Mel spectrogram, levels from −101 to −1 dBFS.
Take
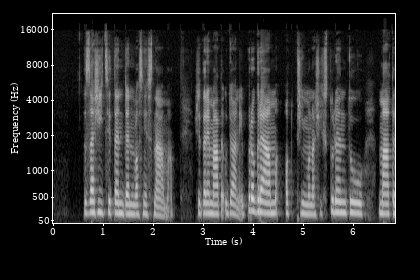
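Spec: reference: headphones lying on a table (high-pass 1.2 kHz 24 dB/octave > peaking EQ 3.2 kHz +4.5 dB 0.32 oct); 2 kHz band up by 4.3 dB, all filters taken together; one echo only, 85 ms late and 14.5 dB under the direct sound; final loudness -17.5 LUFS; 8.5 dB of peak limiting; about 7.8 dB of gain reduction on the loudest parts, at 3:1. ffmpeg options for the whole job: -af "equalizer=f=2000:t=o:g=6.5,acompressor=threshold=0.0501:ratio=3,alimiter=limit=0.0891:level=0:latency=1,highpass=f=1200:w=0.5412,highpass=f=1200:w=1.3066,equalizer=f=3200:t=o:w=0.32:g=4.5,aecho=1:1:85:0.188,volume=8.41"

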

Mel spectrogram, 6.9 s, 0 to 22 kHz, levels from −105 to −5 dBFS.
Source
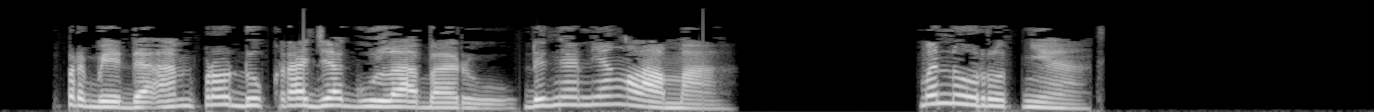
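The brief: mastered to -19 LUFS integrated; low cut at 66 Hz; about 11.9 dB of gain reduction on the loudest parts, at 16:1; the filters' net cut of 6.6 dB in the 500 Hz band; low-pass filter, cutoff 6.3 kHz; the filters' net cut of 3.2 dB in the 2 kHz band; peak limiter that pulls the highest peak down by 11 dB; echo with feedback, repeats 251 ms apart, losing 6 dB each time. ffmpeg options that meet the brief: -af "highpass=66,lowpass=6300,equalizer=f=500:t=o:g=-8,equalizer=f=2000:t=o:g=-3.5,acompressor=threshold=0.0355:ratio=16,alimiter=level_in=1.5:limit=0.0631:level=0:latency=1,volume=0.668,aecho=1:1:251|502|753|1004|1255|1506:0.501|0.251|0.125|0.0626|0.0313|0.0157,volume=7.08"

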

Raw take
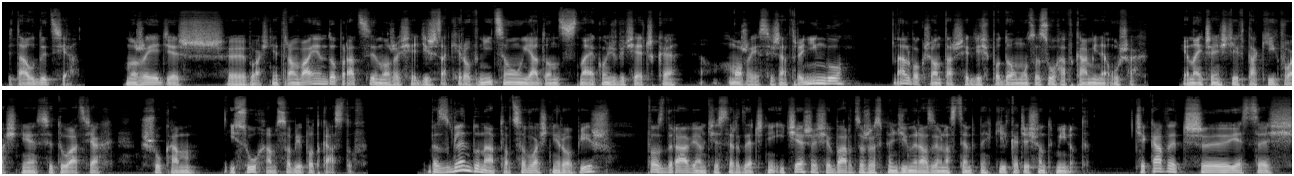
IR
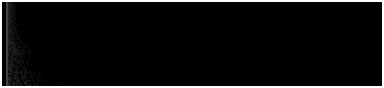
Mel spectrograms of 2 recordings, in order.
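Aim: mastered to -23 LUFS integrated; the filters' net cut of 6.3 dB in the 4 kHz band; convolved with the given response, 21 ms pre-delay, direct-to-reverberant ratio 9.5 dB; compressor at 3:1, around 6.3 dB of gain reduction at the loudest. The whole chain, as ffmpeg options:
-filter_complex "[0:a]equalizer=f=4000:t=o:g=-8.5,acompressor=threshold=0.0794:ratio=3,asplit=2[s0][s1];[1:a]atrim=start_sample=2205,adelay=21[s2];[s1][s2]afir=irnorm=-1:irlink=0,volume=0.398[s3];[s0][s3]amix=inputs=2:normalize=0,volume=1.33"

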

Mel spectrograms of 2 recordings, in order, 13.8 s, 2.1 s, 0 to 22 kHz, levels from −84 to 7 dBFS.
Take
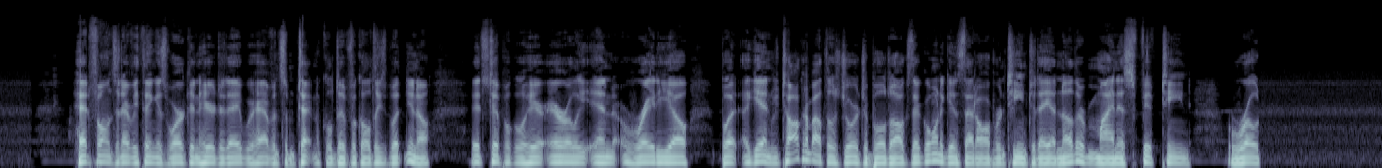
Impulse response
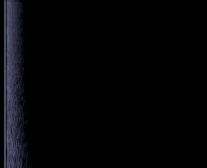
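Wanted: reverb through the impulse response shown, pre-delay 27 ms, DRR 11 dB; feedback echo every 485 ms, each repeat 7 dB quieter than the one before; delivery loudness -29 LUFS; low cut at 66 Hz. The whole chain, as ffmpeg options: -filter_complex "[0:a]highpass=66,aecho=1:1:485|970|1455|1940|2425:0.447|0.201|0.0905|0.0407|0.0183,asplit=2[s0][s1];[1:a]atrim=start_sample=2205,adelay=27[s2];[s1][s2]afir=irnorm=-1:irlink=0,volume=0.224[s3];[s0][s3]amix=inputs=2:normalize=0,volume=0.376"

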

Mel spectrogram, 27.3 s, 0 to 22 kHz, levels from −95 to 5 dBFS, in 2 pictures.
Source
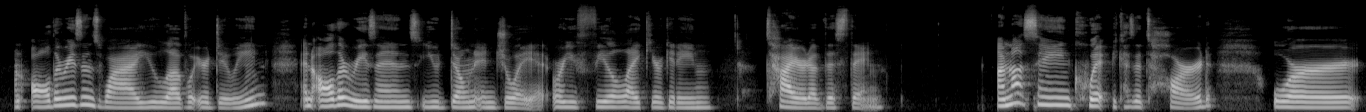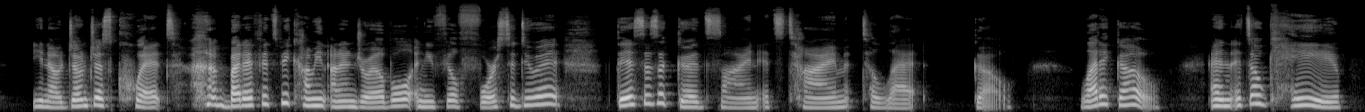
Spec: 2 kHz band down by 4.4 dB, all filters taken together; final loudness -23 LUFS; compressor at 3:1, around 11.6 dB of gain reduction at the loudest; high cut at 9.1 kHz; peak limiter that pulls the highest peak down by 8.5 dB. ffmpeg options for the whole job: -af "lowpass=9100,equalizer=f=2000:t=o:g=-5.5,acompressor=threshold=0.0316:ratio=3,volume=3.98,alimiter=limit=0.251:level=0:latency=1"

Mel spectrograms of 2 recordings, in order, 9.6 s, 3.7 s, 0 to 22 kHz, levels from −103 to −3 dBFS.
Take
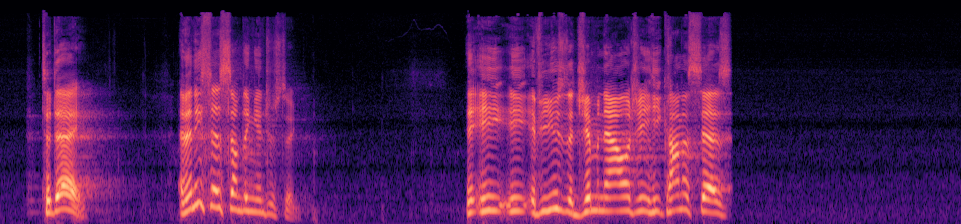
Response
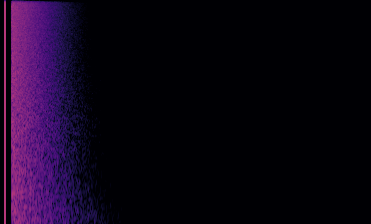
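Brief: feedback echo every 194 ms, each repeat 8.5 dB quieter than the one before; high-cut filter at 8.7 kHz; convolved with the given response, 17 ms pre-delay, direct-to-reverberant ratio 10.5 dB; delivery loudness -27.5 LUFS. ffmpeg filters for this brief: -filter_complex "[0:a]lowpass=8700,aecho=1:1:194|388|582|776:0.376|0.143|0.0543|0.0206,asplit=2[s0][s1];[1:a]atrim=start_sample=2205,adelay=17[s2];[s1][s2]afir=irnorm=-1:irlink=0,volume=0.266[s3];[s0][s3]amix=inputs=2:normalize=0,volume=0.422"

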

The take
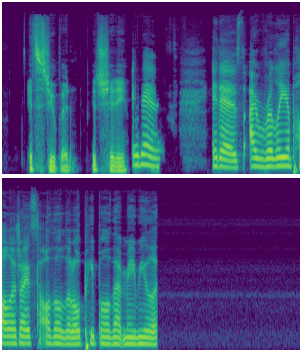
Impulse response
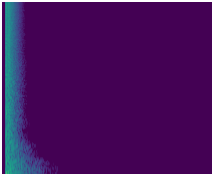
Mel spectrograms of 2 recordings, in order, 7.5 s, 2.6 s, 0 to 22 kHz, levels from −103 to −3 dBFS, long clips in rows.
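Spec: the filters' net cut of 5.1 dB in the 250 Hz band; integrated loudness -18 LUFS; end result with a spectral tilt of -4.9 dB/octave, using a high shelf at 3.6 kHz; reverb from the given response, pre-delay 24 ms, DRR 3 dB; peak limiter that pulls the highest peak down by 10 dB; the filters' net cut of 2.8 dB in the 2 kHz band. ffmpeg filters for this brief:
-filter_complex "[0:a]equalizer=f=250:t=o:g=-8,equalizer=f=2000:t=o:g=-5.5,highshelf=f=3600:g=7,alimiter=limit=0.141:level=0:latency=1,asplit=2[s0][s1];[1:a]atrim=start_sample=2205,adelay=24[s2];[s1][s2]afir=irnorm=-1:irlink=0,volume=0.376[s3];[s0][s3]amix=inputs=2:normalize=0,volume=2.37"

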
